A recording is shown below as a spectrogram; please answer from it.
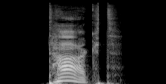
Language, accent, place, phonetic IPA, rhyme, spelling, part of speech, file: German, Germany, Berlin, [taːkt], -aːkt, tagt, verb, De-tagt.ogg
- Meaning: inflection of tagen: 1. third-person singular present 2. second-person plural present 3. plural imperative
